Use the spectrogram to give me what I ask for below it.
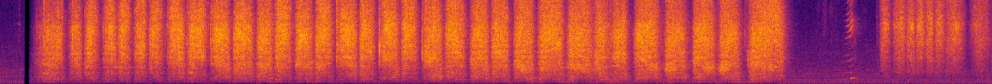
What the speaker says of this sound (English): let me put a new piece of sandpaper on there and then we'll start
